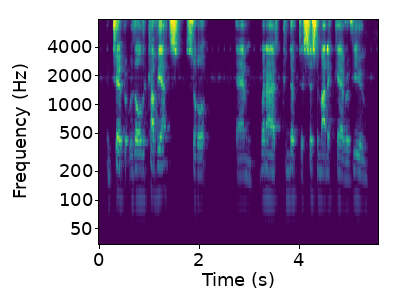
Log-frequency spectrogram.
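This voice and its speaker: A man with a Geordie accent talks at a moderate pace, his fairly low pitch held in a monotone, flat intonation. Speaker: statistician. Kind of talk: panel Q&A. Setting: video call. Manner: hesitant, many fillers.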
